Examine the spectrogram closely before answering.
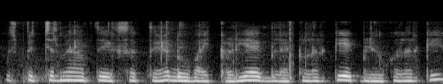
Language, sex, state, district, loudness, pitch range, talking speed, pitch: Hindi, female, Rajasthan, Jaipur, -16 LUFS, 160-190 Hz, 270 wpm, 170 Hz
